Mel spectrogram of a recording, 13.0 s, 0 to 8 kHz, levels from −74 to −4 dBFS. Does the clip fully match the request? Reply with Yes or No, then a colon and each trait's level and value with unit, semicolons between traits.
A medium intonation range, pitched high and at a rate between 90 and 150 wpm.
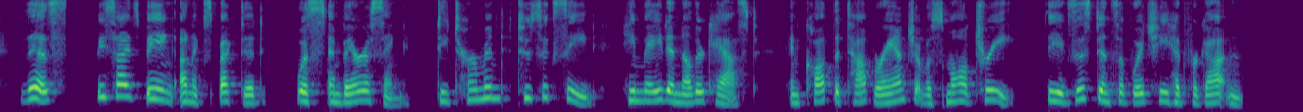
Yes: average, 3.9 semitones; high, 205 Hz; slow, 135 wpm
